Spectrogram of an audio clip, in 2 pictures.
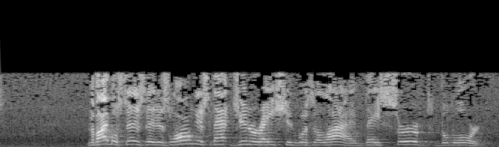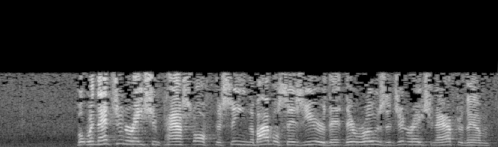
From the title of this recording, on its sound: Ketha Heights Baptist Church ~ Live Broadcast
